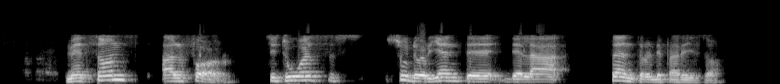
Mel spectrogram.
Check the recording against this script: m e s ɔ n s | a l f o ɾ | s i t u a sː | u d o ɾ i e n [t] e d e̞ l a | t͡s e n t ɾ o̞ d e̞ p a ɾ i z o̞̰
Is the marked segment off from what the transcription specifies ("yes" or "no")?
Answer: no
